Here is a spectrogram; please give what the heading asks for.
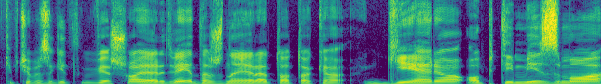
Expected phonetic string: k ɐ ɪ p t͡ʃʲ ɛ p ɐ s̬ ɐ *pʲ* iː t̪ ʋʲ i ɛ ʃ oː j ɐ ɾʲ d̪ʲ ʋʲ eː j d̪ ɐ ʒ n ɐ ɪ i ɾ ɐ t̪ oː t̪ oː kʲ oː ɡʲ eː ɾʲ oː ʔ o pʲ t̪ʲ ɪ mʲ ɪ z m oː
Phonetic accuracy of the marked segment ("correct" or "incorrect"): incorrect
